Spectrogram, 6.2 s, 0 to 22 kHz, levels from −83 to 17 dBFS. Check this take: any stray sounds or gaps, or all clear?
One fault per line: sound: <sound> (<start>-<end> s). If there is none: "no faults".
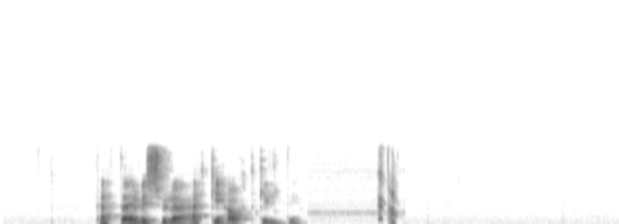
sound: chirp (3.8-4.0 s)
